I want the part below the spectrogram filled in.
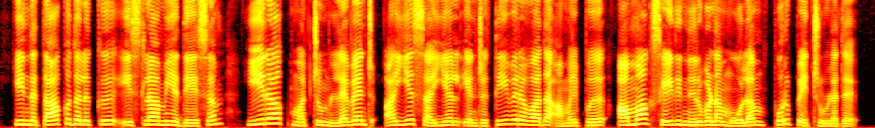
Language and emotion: Tamil, neutral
